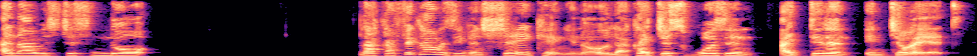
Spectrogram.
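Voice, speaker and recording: A woman's voice: medium pitch, expressive, measured pace, darkish tone. A woman speaking as a drama director, telling candid anecdotes in an informal, emphatic way and acting out quotes.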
